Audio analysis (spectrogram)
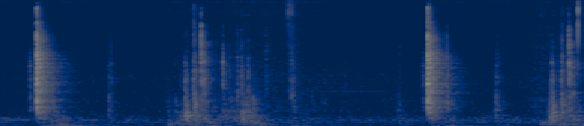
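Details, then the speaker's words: Interior door with magnetic latch: sharp loud clack each time the door shuts, quieter rattles between, as the magnetic latch tongue slaps the door frame; fixed by sticking a thin strip of self-adhesive non-woven material on the tongue end. "мне все время приходится удерживать ручку потому что язычок дверного замка магнитный шлепает об косяк двери и раздается громкий звук"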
